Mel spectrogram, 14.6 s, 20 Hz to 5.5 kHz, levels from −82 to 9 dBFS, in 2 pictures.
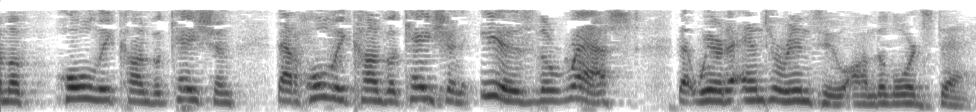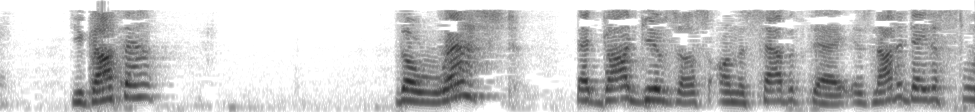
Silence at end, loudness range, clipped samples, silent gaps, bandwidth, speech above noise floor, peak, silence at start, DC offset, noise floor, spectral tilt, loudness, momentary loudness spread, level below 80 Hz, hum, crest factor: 0 s; 2 LU; under 0.1%; none; 5.4 kHz; 49 dB; 0 dBFS; 0 s; under 0.1%; -65 dBFS; -8.5 dB/octave; -17 LUFS; 11 LU; -60 dBFS; none; 18 dB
